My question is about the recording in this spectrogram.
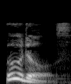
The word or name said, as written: oodles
